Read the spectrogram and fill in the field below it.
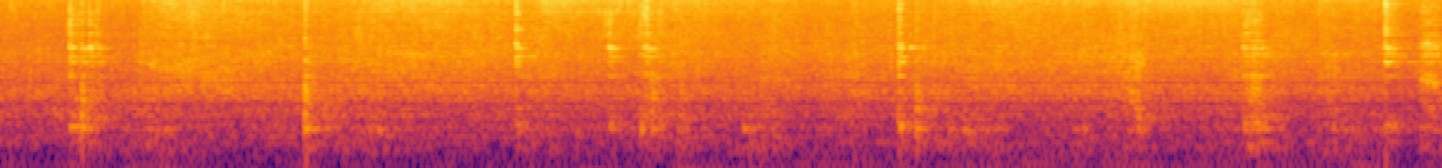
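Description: Tomatoes frying in oil in a pan for a chicken curry, a steady soft sizzle with occasional scraping stirs of a spoon at irregular intervals, close and continuous with no talking.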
